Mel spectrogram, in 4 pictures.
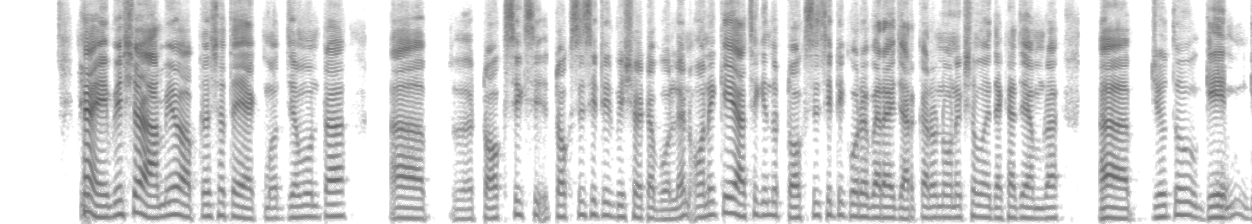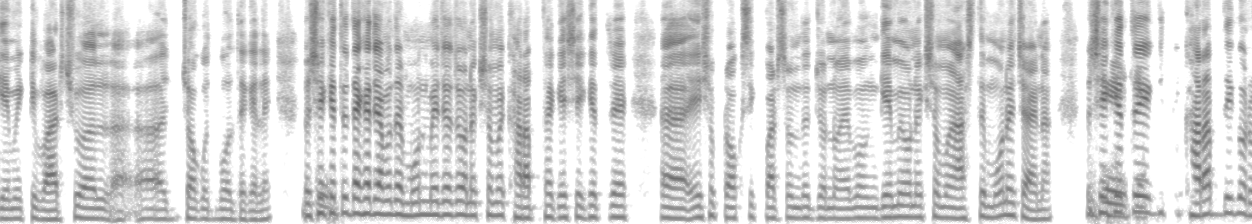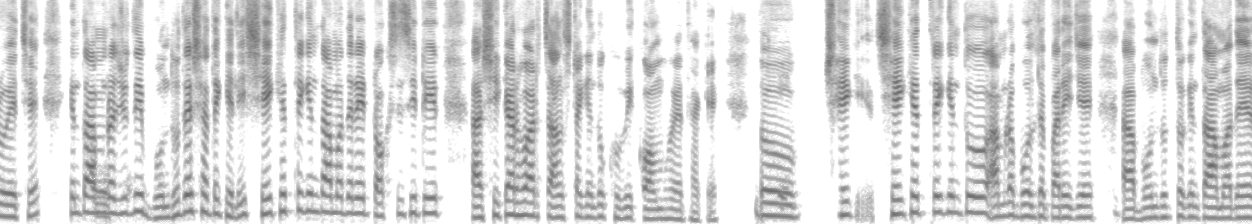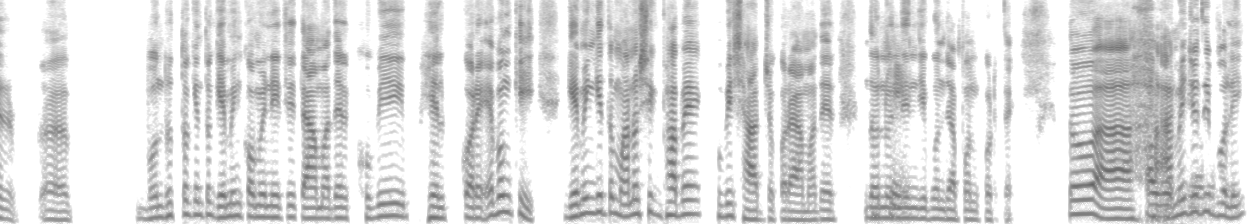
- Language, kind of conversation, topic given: Bengali, unstructured, গেমিং সম্প্রদায়ে গড়ে ওঠা বন্ধুত্ব কি আমাদের গেমের পছন্দ বদলে দেয়?
- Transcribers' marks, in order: static; other background noise; in English: "টক্সিসি টক্সিসিটির"; in English: "টক্সিসিটি"; in English: "virtual"; in English: "টক্সিক"; in English: "টক্সিসিটির"; in English: "গেমিং কমিউনিটি"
